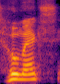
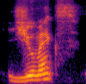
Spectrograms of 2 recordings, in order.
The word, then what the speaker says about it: Jumex: In Spanish it's Jumex. Here in the US the consumers call it Jumex with a J and La Costeña, which also has the the N with a hat.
